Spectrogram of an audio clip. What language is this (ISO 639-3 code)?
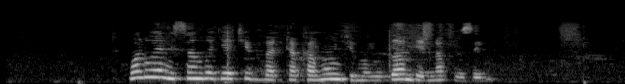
lug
